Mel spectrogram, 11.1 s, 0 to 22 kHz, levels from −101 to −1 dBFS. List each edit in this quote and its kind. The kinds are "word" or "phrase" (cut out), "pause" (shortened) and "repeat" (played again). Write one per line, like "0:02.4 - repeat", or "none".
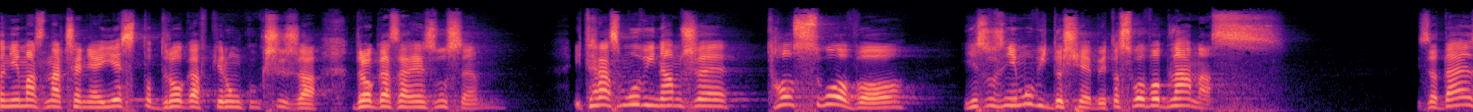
none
